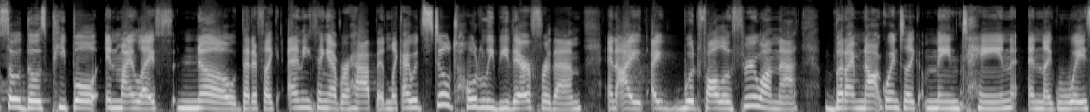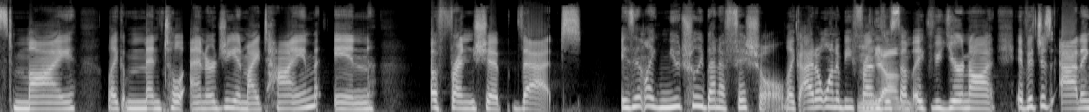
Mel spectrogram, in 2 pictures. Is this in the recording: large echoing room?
no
